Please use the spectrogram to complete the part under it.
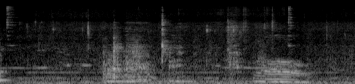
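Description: Fish pieces sizzle softly in a pan while being flipped to fry both sides, with scraping and light clinks of a utensil against the pan over low, steady frying noise.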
